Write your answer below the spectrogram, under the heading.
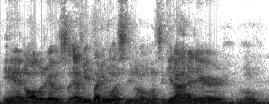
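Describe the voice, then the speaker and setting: Male guest, late twenties, from Ethiopia, deep voice, halting casual storyteller, recorded at a distance in a roomy space. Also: level tone. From Ethiopia, then Buffalo in the US from age eleven. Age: late 20s. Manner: halting, frequent "you know". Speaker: interview guest. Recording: roomy, distant mic, clear background noise.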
